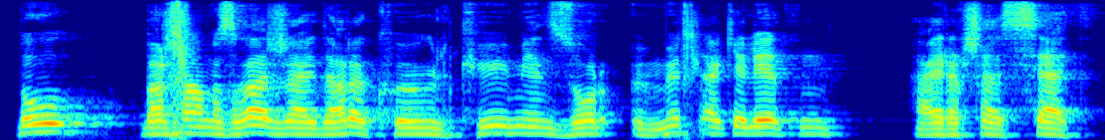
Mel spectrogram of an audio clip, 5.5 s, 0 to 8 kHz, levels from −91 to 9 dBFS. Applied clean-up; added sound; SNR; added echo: neural mask model DeepFilterNet 3.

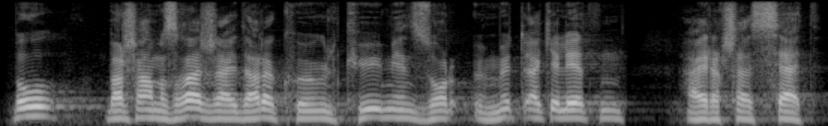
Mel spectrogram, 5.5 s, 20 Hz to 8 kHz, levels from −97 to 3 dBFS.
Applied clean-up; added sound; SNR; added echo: none; none; none; none.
